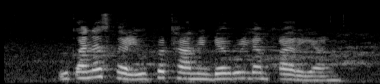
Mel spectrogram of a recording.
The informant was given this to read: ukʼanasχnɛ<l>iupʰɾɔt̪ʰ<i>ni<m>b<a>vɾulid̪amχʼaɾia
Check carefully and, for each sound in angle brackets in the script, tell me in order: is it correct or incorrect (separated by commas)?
correct, incorrect, correct, incorrect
